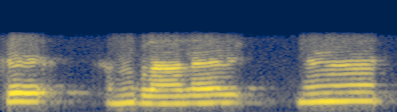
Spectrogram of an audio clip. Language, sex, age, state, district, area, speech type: Bodo, male, 60+, Assam, Kokrajhar, rural, conversation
